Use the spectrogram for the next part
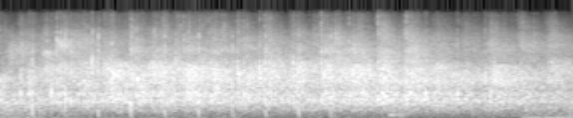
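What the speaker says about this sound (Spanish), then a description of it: "Vamos a darle un fuerte aplauso." A congregation at a quinceañera Mass in San Agustín Oapan gives a sustained round of applause, dense and steady clapping from many hands throughout, with no speech over it.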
